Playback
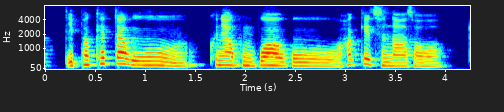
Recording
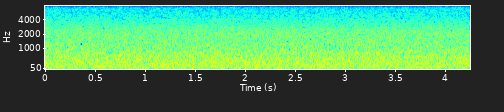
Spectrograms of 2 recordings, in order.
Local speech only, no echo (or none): none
